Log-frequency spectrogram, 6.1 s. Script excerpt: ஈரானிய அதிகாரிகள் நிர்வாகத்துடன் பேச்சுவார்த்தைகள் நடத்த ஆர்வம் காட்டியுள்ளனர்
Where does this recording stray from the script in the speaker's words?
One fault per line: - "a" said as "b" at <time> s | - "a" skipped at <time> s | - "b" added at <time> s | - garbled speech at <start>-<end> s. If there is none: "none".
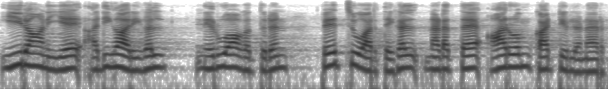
none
